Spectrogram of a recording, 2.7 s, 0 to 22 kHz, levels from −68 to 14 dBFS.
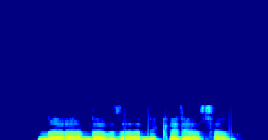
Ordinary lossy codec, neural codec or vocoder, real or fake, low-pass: MP3, 32 kbps; none; real; 5.4 kHz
